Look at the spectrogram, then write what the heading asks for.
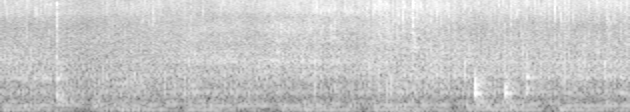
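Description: Pieces of spicy salami and chili pepper sizzling in a frying pan, a steady hiss.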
